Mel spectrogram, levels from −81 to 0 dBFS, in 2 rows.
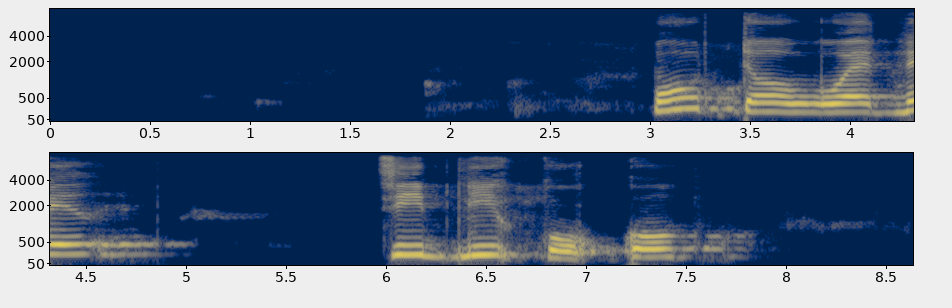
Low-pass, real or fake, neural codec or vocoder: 7.2 kHz; fake; codec, 16 kHz, 2 kbps, X-Codec, WavLM features, trained on Multilingual LibriSpeech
